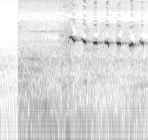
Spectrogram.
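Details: White-rumped shama giving about seven evenly spaced, clear high whistles, each rising and falling slightly, after a soft start.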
